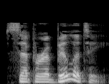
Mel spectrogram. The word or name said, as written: separability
